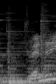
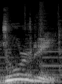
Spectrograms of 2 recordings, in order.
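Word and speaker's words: jewellery: ज्वेलरी गलत है, ज्वेलर्स भी गलत है. सही प्रोनाउंसिएशन उसका क्या है? जूलरी.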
